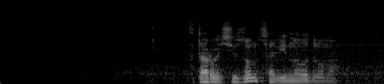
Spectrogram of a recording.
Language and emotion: Russian, neutral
